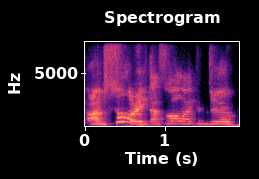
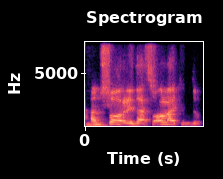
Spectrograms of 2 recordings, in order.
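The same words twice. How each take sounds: First: Lightly hammed-up, helpless apology; mock-helpless sorry; acted apology. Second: Lightly put-on accented film-star voice; a rough attempt at a famous actor's accent; hammed-up accented apology, dropping in pitch; Connery. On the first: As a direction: apologize a little raised, as if over someone's screams. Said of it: "You're like". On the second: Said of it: "Connery voice".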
